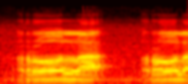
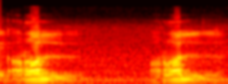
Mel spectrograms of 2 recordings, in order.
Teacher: rola tapi Rol Rol nah ketika masuk ya ketika masuk maka ketebalan huruf ro ini seketika harus berhenti dan beralih ke lam yang harus dibaca tipis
